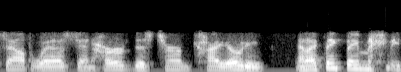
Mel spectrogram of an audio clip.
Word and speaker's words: coyote: and heard this term coyote. And I think they maybe decided it was a little too fancy for them. So they simplified it to just two syllables, to coyote.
